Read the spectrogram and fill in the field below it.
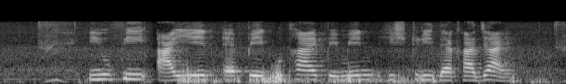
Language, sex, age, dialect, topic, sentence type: Bengali, female, 46-50, Standard Colloquial, banking, question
